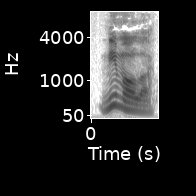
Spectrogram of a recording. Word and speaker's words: Niemöller: How do I say this? Niemöller. Okay, thank you.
